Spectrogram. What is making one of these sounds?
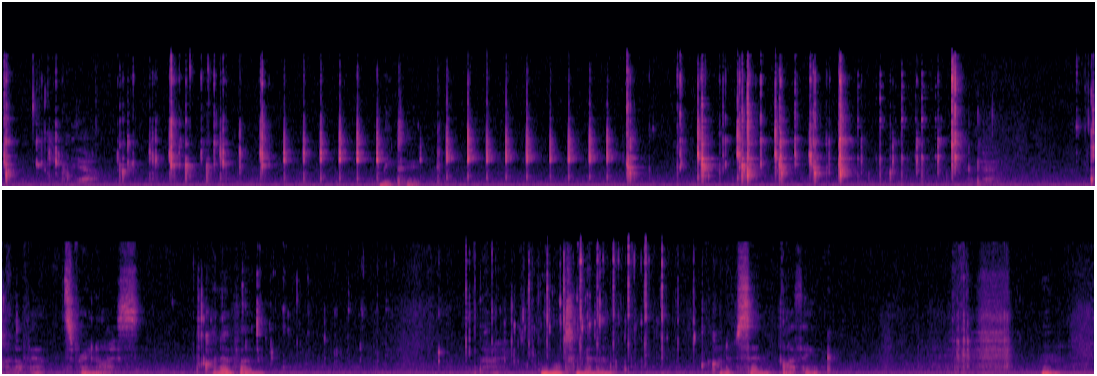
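A woman talks softly and close by.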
